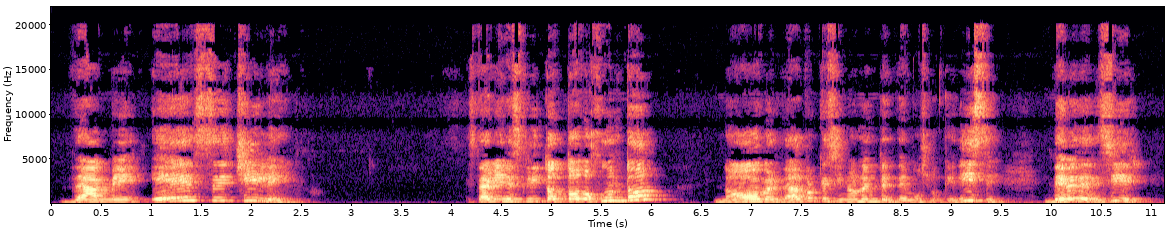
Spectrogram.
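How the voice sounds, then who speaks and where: Woman teacher, patient dictation for small kids, slightly high voice, echoey room, a bit off-mic. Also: a little mellow, far from the mic. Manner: patient, coaxing, uses diminutives. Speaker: primary school teacher. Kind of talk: slow dictation lesson for young children.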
